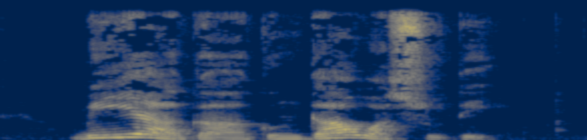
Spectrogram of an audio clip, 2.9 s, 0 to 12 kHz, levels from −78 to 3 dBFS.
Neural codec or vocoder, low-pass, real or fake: none; 10.8 kHz; real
